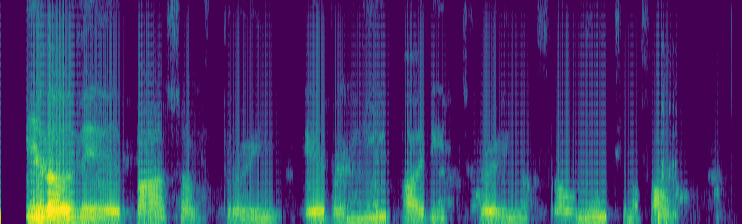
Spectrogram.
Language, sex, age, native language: Icelandic, male, 13, Icelandic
